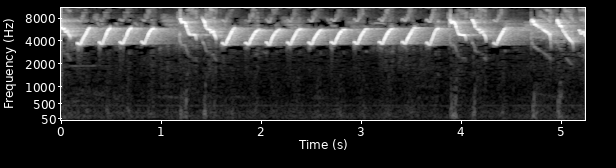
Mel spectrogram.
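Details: A young white-eye sings a fast, high run of upslurred whistled notes, about three a second, sweet and even, with faint clicks underneath.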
